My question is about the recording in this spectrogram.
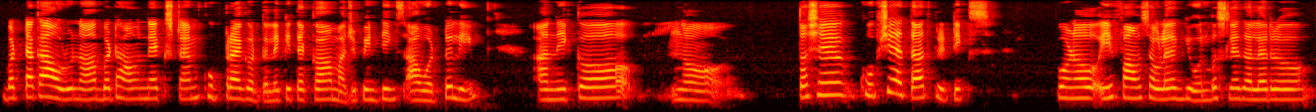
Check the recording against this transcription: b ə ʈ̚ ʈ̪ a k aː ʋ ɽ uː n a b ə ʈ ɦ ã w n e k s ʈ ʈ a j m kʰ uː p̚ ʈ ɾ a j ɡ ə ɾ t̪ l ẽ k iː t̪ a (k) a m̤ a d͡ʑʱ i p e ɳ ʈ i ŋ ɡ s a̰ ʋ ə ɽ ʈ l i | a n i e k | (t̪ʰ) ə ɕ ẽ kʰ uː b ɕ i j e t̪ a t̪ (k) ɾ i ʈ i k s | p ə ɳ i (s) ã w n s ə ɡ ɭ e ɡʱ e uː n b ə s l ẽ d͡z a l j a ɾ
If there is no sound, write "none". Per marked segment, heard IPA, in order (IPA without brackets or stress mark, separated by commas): k, t̪, k, f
